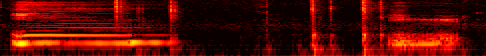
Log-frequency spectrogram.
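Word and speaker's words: 英语: So, Ying Ying So, for this final final, yeah, we need to give a first tone for it.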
